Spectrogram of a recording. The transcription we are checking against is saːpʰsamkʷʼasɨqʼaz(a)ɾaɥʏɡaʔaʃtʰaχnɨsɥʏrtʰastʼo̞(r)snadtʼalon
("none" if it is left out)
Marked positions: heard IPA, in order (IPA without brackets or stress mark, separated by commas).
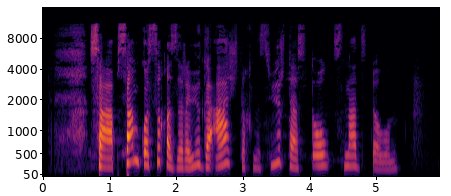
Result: a, l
